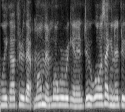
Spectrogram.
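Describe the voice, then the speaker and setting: The tone here is dark and mellow. The background stays quiet. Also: woman. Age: 70s. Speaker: poet and professor. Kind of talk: conversational interview. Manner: halting, many repetitions.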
